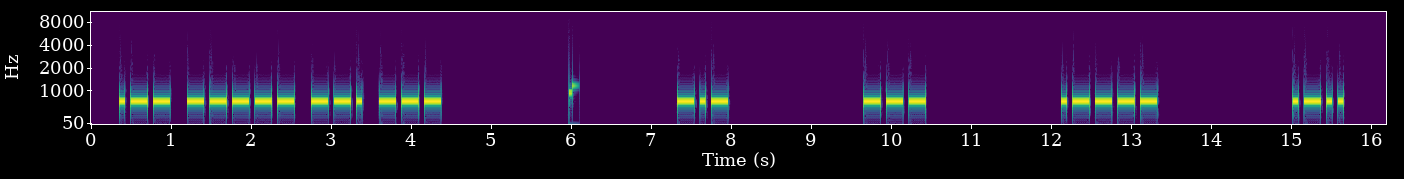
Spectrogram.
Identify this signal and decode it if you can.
Morse code, heard as a keyed tone, about 17 wpm, spaced as for 7 wpm, 700 Hz. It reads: W0GO KO1L
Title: USA Call Signs - 4 Characters - 8x Character Spacing - 17wpm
